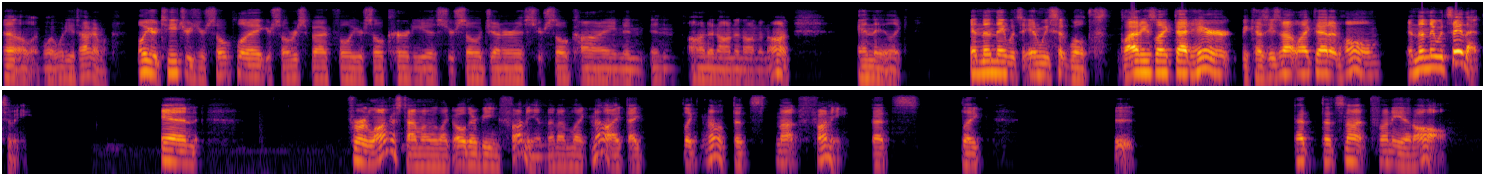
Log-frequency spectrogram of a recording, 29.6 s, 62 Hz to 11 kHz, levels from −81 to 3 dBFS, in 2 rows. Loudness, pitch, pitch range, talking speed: -21 LUFS, 110 Hz, 95-135 Hz, 205 wpm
